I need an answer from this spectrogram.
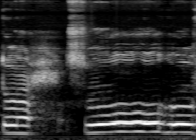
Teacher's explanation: واو کے ساتھ ملا کر ایک الف کے مقدار کھینچ کر پڑھیں گے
